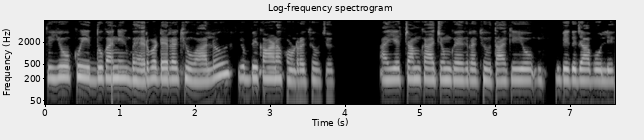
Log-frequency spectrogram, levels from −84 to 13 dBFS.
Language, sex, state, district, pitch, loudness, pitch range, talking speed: Garhwali, female, Uttarakhand, Tehri Garhwal, 190 Hz, -22 LUFS, 180-205 Hz, 195 wpm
